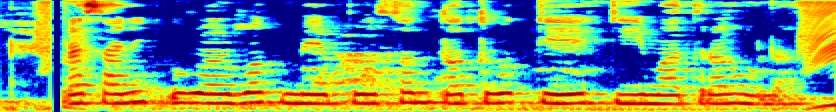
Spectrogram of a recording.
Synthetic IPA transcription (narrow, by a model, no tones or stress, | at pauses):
pɾasanikuʋəɾbəkmeposənt̪ət̪ʋəkekimat̪ɾaɦola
